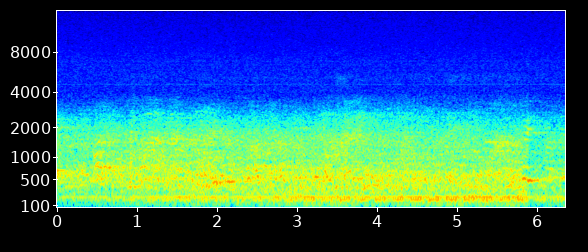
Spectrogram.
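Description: Steady hubbub of indistinct voices from an arena crowd at a boxing match, over a constant low hum.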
